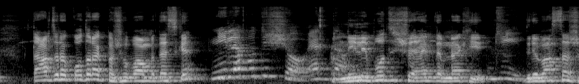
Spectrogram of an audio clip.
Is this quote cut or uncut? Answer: uncut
